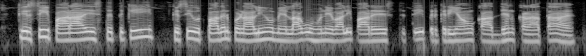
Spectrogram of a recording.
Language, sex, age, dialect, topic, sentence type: Hindi, male, 25-30, Awadhi Bundeli, agriculture, statement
